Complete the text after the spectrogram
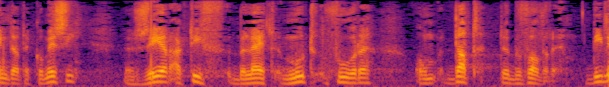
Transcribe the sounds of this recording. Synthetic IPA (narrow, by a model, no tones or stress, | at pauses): ŋk̚dɑt̚dəkɔmɪsi | ənzɪːəɹʔɑ̰k̚tifbəlɛjtmutfuːɾə | ʔɔmdɑtːəbəvɔɹdərə̰dil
